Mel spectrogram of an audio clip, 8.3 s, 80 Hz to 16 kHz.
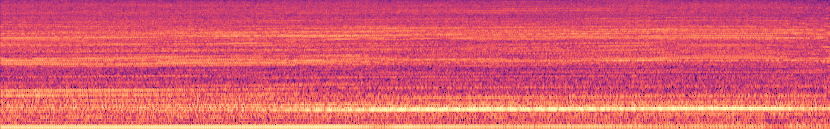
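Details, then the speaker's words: Beko WM5100W washing machine brushed motor after skimming the rough commutator on a lathe, refitted with belt: even, smooth whir climbing slightly as it spins up, no scraping or brush chatter; noticeably quieter. "so it seems a lot quieter to me what do you think is it worth it"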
